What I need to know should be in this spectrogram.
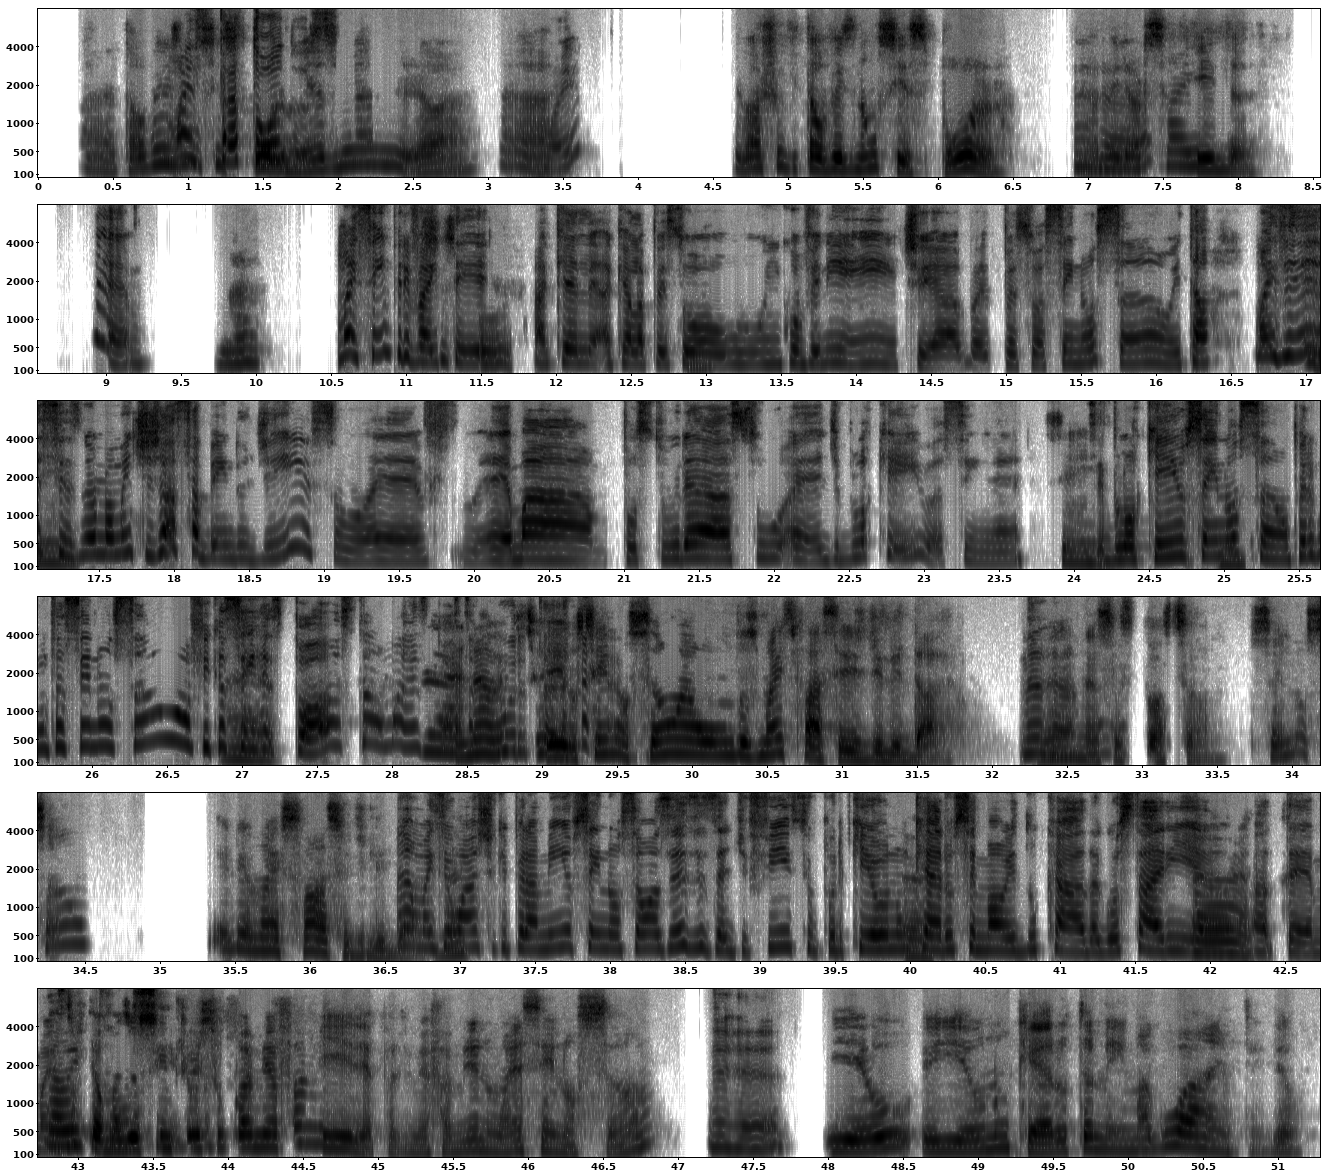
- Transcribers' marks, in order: tapping; chuckle; chuckle
- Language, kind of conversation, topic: Portuguese, unstructured, Como você se mantém fiel aos seus objetivos apesar da influência de outras pessoas?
